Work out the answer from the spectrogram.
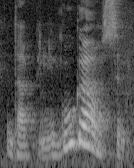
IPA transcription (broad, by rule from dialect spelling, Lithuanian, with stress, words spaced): ˈdɐ pʲɪnʲɪˈɡuː ˈɡɐʊsʲɪm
